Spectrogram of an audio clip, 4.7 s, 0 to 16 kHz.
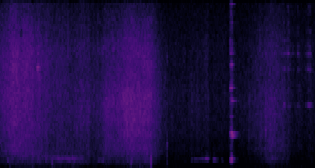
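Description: A small, hollow, unglazed orange terracotta pot with a lid, handles and holes is held in one hand while fingertips tap and jiggle the clay lid against the rim. Soft, dry clay clinks and rattles sit over a steady airy hiss. Two brighter, sharper clinks stand out near the end, ringing briefly around 3.1 kHz.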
